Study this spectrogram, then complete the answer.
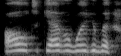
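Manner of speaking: high-pitched imitated surprise at seeing someone; surprised greeting. Church folk greeting her in the van, imitated surprised greeting.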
